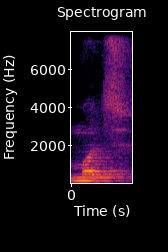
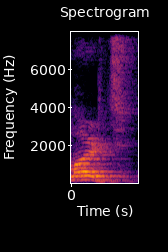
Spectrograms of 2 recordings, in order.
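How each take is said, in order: First: The r sound is silent. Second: The r sound is clearly pronounced. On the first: The speaker calls it right. "আর এর উচ্চারণটা hidden হয়ে যায়" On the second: The speaker calls it wrong. "আগে আমরা বলতাম merge, it's not merge"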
